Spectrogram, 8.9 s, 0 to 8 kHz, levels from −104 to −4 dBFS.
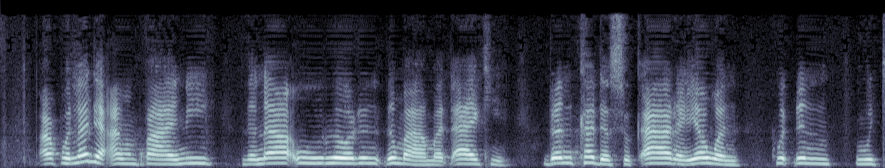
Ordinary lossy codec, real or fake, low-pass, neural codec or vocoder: none; fake; none; codec, 16 kHz, 1.1 kbps, Voila-Tokenizer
